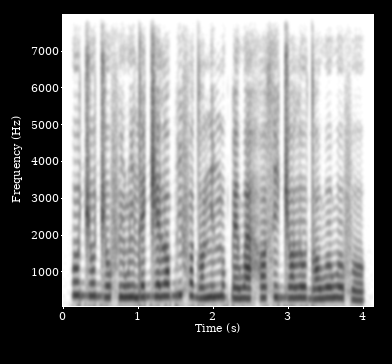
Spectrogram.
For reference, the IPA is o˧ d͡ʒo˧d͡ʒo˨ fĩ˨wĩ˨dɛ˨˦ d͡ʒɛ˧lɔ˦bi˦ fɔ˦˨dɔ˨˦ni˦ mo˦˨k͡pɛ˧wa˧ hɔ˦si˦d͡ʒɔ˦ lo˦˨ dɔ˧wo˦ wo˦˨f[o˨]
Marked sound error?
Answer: no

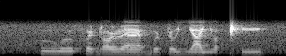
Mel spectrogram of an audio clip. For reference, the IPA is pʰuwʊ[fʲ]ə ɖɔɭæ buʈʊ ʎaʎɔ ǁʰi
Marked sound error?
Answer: yes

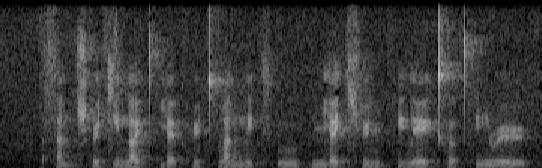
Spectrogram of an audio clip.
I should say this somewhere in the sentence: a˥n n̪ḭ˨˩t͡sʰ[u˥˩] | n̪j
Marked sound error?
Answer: no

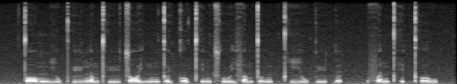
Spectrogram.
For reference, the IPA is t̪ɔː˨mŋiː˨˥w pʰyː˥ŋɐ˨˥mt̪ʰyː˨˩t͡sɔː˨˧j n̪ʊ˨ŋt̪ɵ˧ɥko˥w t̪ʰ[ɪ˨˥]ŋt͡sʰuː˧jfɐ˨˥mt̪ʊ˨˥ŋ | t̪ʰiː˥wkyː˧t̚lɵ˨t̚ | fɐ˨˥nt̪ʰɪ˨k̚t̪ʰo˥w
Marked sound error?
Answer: no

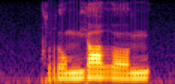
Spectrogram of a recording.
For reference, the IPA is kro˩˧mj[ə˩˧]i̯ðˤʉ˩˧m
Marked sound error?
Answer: yes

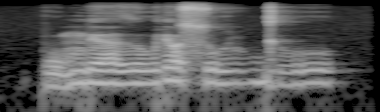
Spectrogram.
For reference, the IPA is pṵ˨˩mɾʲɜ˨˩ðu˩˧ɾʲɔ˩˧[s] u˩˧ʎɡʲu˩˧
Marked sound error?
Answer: no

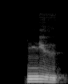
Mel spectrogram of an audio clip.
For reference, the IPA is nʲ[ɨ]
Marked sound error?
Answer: no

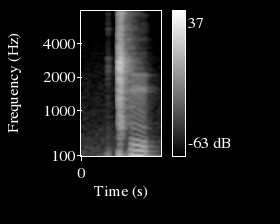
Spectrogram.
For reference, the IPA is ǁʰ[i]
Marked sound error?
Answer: yes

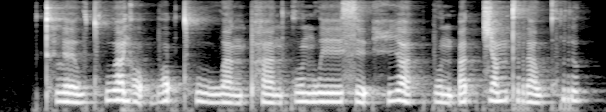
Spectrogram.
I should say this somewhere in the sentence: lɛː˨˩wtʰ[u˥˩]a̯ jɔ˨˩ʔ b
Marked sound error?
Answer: no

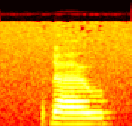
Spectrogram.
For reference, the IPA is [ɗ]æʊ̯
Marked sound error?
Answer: no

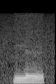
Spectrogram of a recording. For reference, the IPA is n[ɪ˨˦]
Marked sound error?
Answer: yes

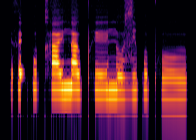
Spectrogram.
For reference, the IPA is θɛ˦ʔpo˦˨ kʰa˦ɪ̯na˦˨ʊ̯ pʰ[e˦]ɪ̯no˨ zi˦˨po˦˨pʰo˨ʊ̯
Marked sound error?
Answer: no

